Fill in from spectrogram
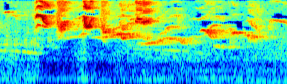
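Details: Oriental magpie-robin from a collection of kept birds, singing a quick run of bright, high whistles and chirps that slide up and down, then fall into short lower warbled phrases.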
